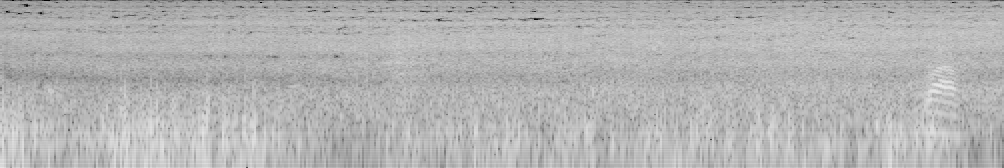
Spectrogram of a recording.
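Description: A muddy mountain river swollen with rain water rushes beside a property in a Himalayan valley, a steady loud broadband roar throughout, with wind noise and faint voices underneath.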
